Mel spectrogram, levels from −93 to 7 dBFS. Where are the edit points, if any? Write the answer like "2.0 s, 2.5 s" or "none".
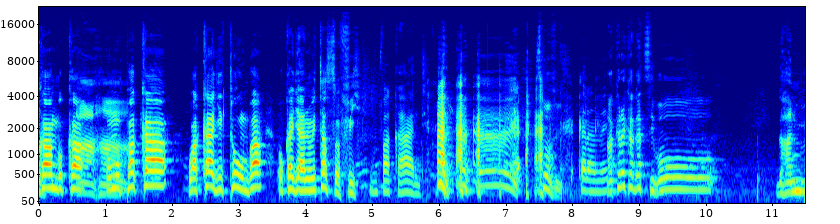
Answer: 5.8 s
